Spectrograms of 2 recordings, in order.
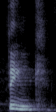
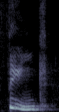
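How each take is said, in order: First: The word starts with a th sound. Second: The same.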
